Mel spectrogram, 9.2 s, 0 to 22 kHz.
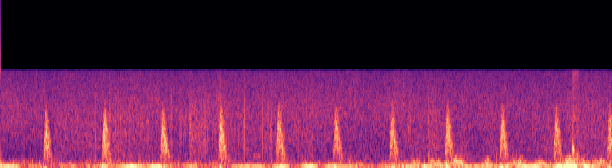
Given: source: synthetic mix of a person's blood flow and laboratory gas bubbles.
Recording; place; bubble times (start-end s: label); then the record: Doppler ultrasound of blood flow; subclavian vein
8.56-8.70 s: bubbles
From the record:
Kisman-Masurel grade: 112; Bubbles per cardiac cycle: 1 to 2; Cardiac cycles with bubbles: 1 to 10%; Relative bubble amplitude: moderate (0.250 to 0.450); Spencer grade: 1 (occasional bubble signal discernible with the cardiac motion signal, with majority of cardiac periods free of bubbles); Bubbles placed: anywhere in the cardiac cycle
